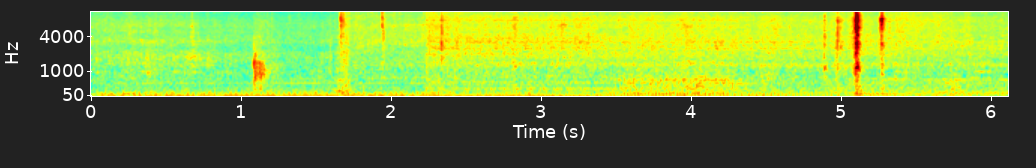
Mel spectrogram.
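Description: Saab car engine idling, a steady low hum heard from inside the cabin, with two sharp clicks about five seconds in.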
